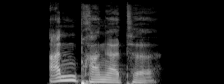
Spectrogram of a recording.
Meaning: inflection of anprangern: 1. first/third-person singular dependent preterite 2. first/third-person singular dependent subjunctive II
- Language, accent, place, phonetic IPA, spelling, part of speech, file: German, Germany, Berlin, [ˈanˌpʁaŋɐtə], anprangerte, verb, De-anprangerte.ogg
